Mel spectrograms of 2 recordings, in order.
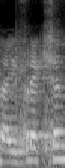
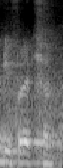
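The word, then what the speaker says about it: diffraction: उसने ना तो रिफ्लेक्शन दिखाया ना रिफ्रैक्शन दिखाया, कोई नया फिनोमिना दिखाया जिसे बोलते हैं डाइफ्रैक्शन या फिर डिफ्रैक्शन, जो भी आपकी श्रद्धा से आपको जो प्रोनाउंसिएशन अच्छा लगे।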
